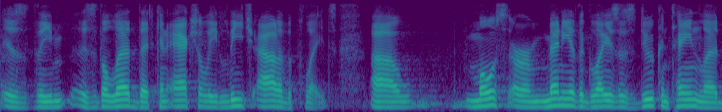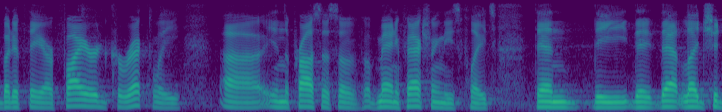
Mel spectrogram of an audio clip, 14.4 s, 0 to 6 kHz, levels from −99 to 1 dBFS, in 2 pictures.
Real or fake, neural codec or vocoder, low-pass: real; none; 5.4 kHz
